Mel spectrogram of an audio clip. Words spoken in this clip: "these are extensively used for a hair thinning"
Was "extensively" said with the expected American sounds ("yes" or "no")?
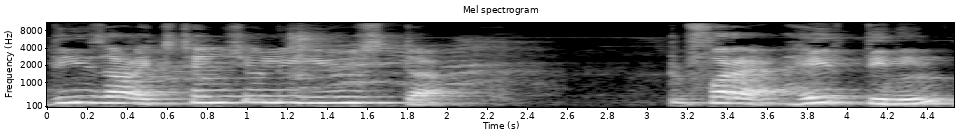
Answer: no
